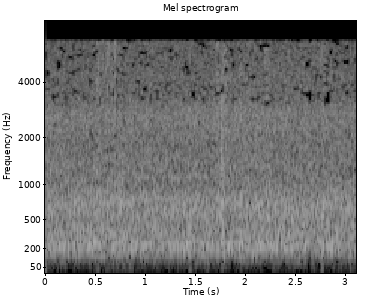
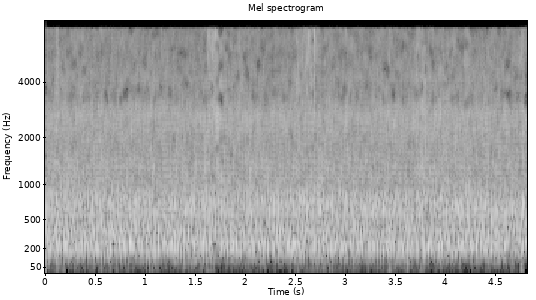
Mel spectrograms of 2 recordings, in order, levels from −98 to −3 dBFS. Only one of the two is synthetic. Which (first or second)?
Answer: second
